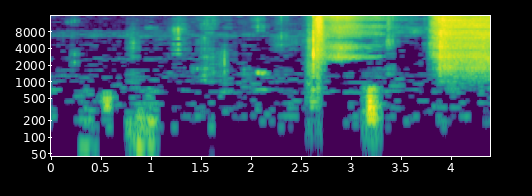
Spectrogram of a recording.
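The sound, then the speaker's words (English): Faygo cream soda being cracked open. A few quiet clicks and small handling knocks lead to a sharp burst of fizzing hiss, then a short pause and a longer sustained hiss of escaping carbonation, faint overall. “I also have a genuine delicious Faygo cream soda? Oh my God. That's amazing. It is amazing. Let's crack these bitches open.”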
